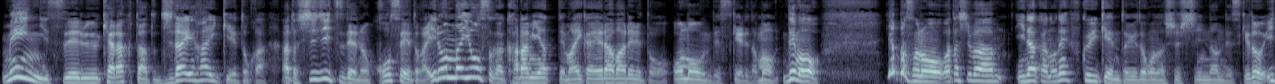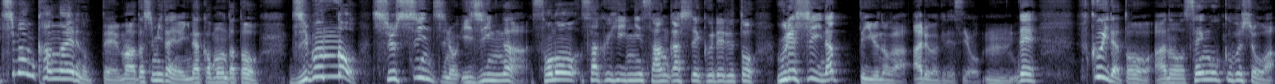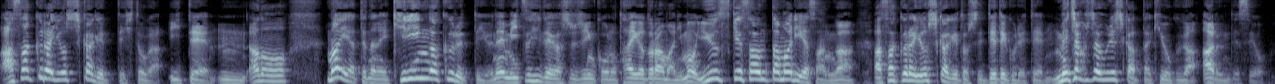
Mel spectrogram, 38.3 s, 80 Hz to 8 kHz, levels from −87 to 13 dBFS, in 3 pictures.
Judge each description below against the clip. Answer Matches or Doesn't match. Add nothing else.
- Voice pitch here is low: Doesn't match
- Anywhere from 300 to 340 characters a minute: Doesn't match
